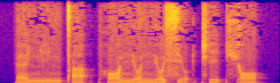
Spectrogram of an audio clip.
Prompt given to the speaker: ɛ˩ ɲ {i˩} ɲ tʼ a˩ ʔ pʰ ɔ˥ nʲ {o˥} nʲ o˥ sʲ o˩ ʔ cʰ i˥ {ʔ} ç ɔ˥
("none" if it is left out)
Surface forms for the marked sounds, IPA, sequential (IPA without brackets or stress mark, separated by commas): i˩, o˥, ʔ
